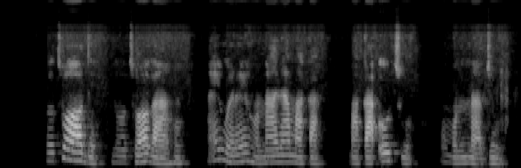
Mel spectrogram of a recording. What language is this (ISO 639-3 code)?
ibo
